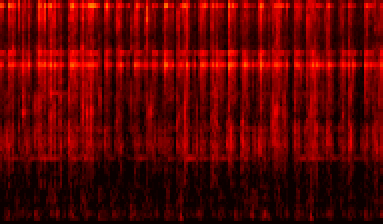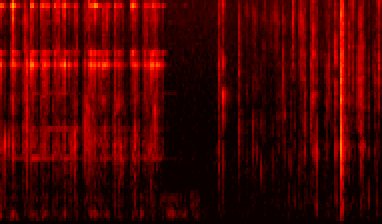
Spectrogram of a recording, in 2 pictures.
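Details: Chewing and crunching from Mindy, a Shetland Sheepdog, during her evening raw kangaroo dinner with coconut oil. Rapid rattling bites with a metallic ring run for about five seconds, then thin out to a few scattered clicks.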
